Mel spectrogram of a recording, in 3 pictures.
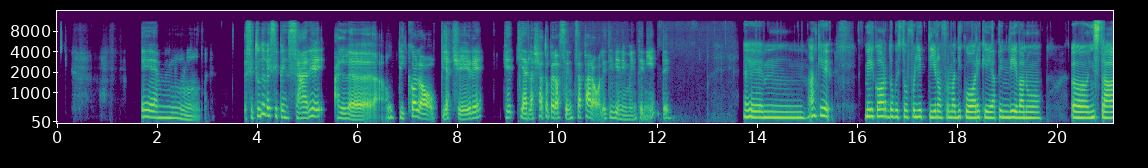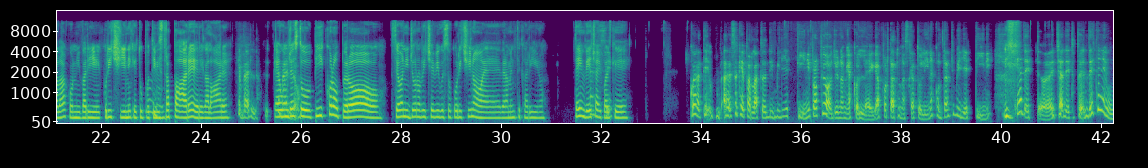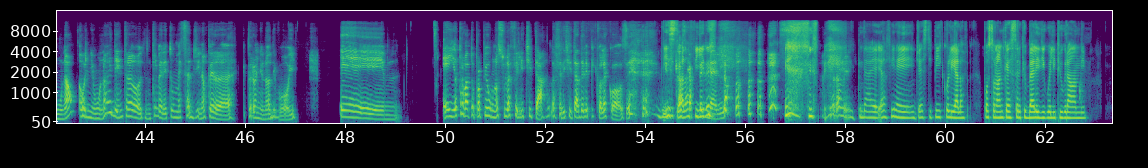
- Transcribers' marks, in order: other background noise; distorted speech; static; tapping; "Guarda" said as "guara"; "proprio" said as "propio"; chuckle; "proprio" said as "propio"; laughing while speaking: "fine"; chuckle; laugh
- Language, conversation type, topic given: Italian, unstructured, Quali sono i piccoli piaceri che ti rendono felice?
